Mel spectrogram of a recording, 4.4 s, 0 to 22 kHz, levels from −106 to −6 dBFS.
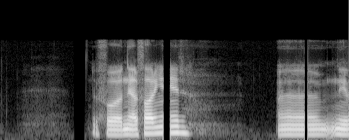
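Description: From the start the speech has a breathy, grainy edge, and nothing reaches above about 7.7 kHz, so the top of the band sounds hollowed and filled with hiss. This is plainly audible Bluetooth LC3 compression, likely at a low rate around 32 kbps with 10 ms frames. The codec discards much of the upper spectrum to fit the rate and fills it back with noise.

At 0.93 s the sound drops abruptly to dead silence until 1.07 s, a hole of about 139 ms. Then come a 93 ms dropout from 2.04 to 2.14 s and a 46 ms one from 3.81 to 3.85 s. These are blocks of digital silence: zeros went out instead of audio, most likely because the output buffer was not filled in time. The two shorter gaps fit buffers of 4096 and 2048 samples.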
